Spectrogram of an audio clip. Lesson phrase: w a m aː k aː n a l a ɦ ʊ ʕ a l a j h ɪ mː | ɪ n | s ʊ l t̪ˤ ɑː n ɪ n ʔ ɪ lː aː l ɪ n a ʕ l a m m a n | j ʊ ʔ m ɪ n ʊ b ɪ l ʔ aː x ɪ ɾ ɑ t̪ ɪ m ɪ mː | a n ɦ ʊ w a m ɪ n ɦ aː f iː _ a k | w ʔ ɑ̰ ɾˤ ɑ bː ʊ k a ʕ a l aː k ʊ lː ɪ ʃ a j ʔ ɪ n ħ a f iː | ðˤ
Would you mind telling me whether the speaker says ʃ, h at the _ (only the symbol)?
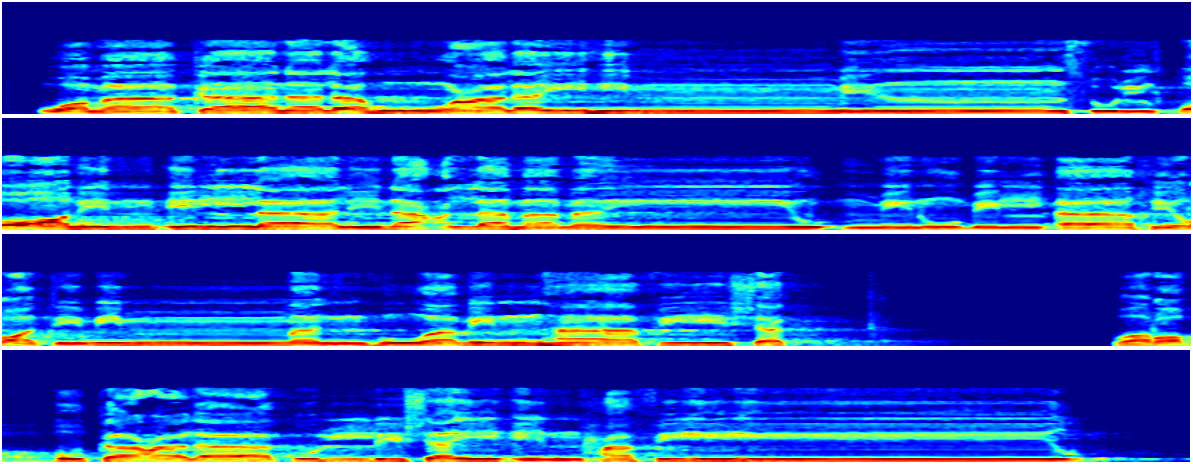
ʃ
